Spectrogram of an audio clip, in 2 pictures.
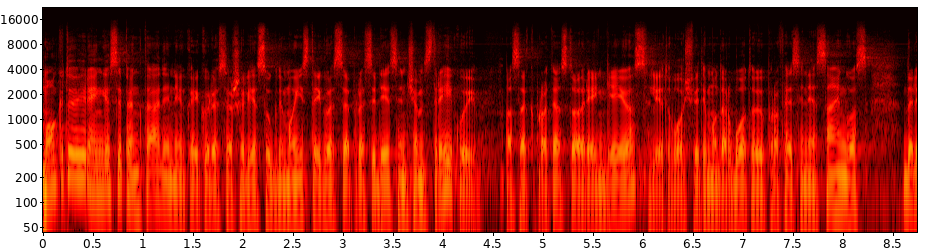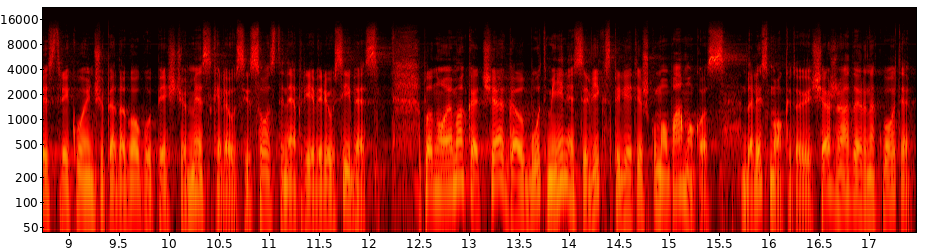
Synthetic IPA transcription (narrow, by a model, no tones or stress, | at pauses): moːkʲit̪oːjɛɪɾʲɛŋʲɡʲɛsʲɪpʲɛŋkt̪ɑːd̪ʲiɛnʲɪkɐɪkʊɾʲoːsʲɛʃɐlʲiɛsʊːɡd̪ʲɪmoːiːst̪ɐɪɡoɔsʲɛpɾɐsʲɪd̪ʲeːsʲɛnʲt͡ʃʲɛmst̪ʲɾʲɛɪkʊ̰j | pɑsɐkpɾo̰t̪ʲɛst̪oːɾʲɛŋʲɡʲeːjoːslʲiɛt̪ʊʋoːsʃʋʲiɛt̪ʲɪmoːd̪ɐ̰ɾbuɔt̪oːjuːpɾofʲɛsʲɪnʲeːsːɑːjʊŋɡoːs | d̪ɐlʲɪst̪ʲɾʲɛɪkuɔjɛnʲt͡ʃʲuːpʲɛd̪ɐɡɔɡuːpʲeːʃʲt͡ʃʲoːmʲɪskʲɛ̰lʲɛ̰ʊsʲḭːsoːsʲt̪ʲɪnʲɛpʲɾʲiɛʋʲɪɾʲɛʊsʲiːbʲeːsplˠɐnuɔjɛmɐkɐt̪̚t͡ʃʲɛɡɐlˠbuːt̪mʲeːnʲɛsʲɪʋʲiːkspʲɪlʲiɛt̪ʲɪʃkʊmoːpɑːmoːko̰ːsd̪ɐlʲɪsmo̰ːkʲit̪oːjṵɪt͡ʃʲɛʒɑːd̪ɐɪɾnʲɛkʋoːt̪ʲɪ̰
